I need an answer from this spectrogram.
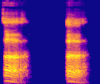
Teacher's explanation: it could be a little bit more open maybe a little bit more back but it's basically just like you're trying to say uh uh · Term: upside down V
